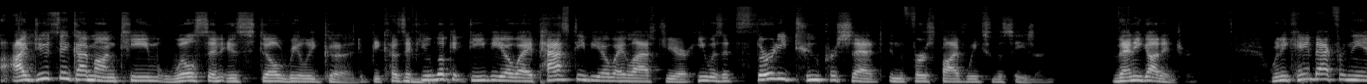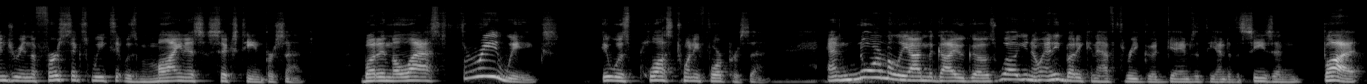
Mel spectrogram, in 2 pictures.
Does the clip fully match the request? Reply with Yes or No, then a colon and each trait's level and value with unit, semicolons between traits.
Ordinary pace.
Yes: average, 190 wpm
